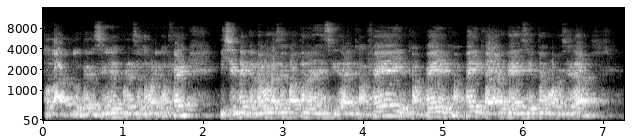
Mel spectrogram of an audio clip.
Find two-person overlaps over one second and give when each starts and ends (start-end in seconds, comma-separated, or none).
none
